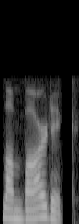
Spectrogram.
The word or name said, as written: Lombardic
